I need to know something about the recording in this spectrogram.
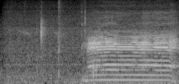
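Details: Goat being bathed, bleating once: a loud, sustained, harmonic-rich bleat lasting about a second after a few faint knocks and splashes.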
